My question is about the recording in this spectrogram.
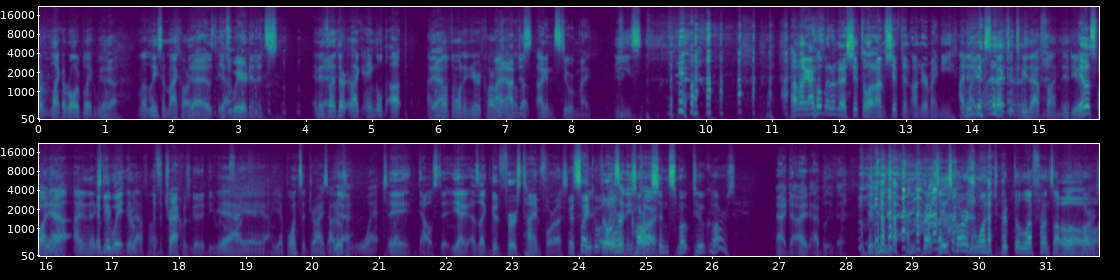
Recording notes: Live at Fall Crandon races.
